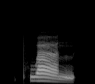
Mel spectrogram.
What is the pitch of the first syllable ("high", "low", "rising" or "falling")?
falling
